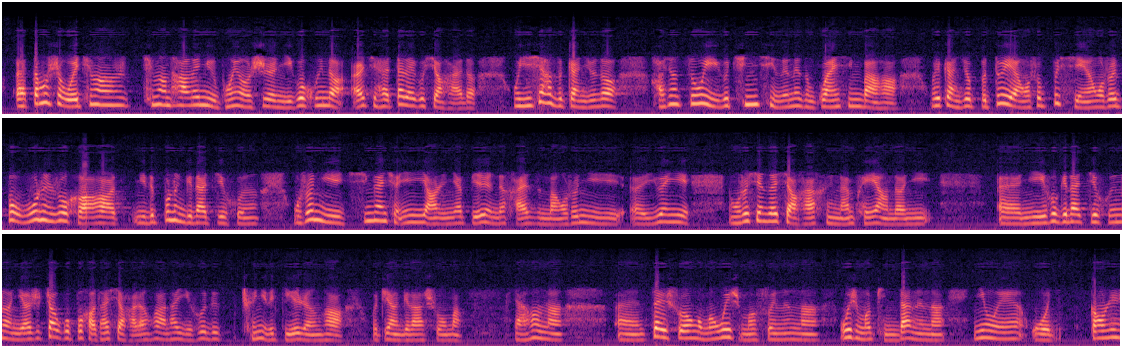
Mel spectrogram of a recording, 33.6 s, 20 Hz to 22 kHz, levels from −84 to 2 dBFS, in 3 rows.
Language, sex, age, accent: Chinese, female, 30-49, native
